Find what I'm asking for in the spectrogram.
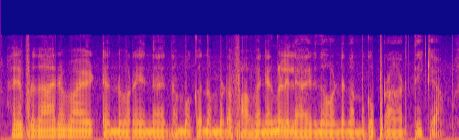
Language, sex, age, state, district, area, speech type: Malayalam, female, 45-60, Kerala, Kollam, rural, spontaneous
